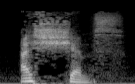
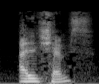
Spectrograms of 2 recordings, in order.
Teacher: what happens instead is the lam is pronounced as a sheen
